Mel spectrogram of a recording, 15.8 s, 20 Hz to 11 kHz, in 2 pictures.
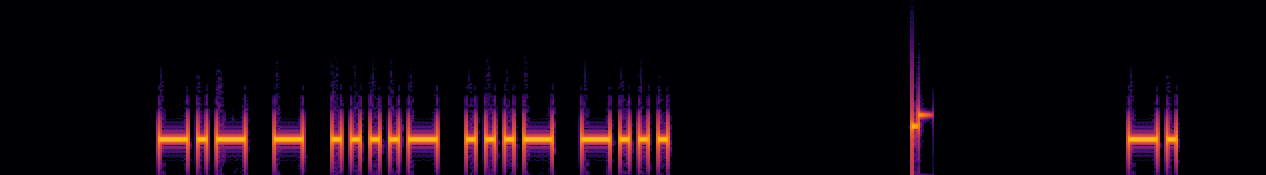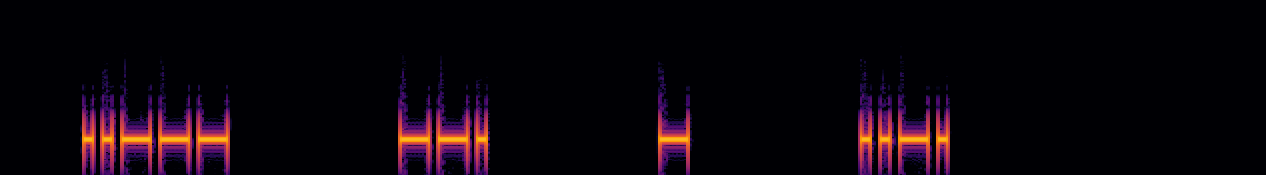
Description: Morse code, heard as a keyed tone, about 21 wpm, spaced as for 10 wpm, 700 Hz. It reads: KT4VB N2GTF
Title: USA Call Signs - 5 Characters - 6x Character Spacing - 20wpm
